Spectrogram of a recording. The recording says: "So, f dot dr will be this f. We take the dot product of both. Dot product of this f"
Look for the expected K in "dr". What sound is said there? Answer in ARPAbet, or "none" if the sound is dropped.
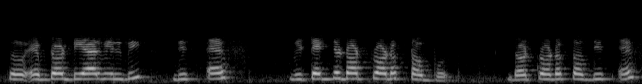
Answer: none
